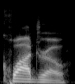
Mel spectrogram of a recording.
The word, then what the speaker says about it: QDRO: It is called a qualified domestic relations order or QDRO, pronounced quadro.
